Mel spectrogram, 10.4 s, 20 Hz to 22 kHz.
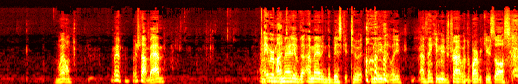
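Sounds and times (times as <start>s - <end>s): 
low steady hum: 0.0s - 10.3s
chewing crispy fried chicken: 0.4s - 5.2s, 7.8s - 8.8s
speech: 1.1s - 1.6s, 2.2s - 3.4s, 5.2s - 10.3s
laughter: 7.3s - 7.9s, 10.1s - 10.3s.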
